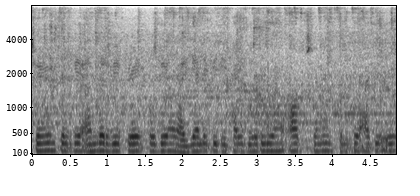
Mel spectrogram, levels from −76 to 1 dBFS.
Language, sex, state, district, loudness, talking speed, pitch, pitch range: Hindi, male, Rajasthan, Barmer, -17 LUFS, 245 wpm, 145 Hz, 140-150 Hz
